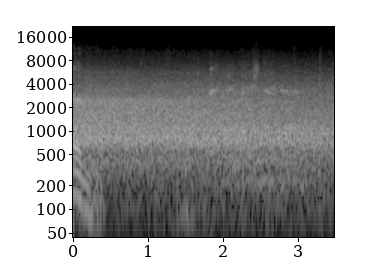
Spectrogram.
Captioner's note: crowd cheering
